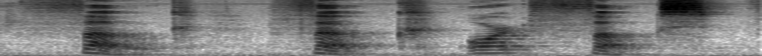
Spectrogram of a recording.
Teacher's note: when you read the word folks, you got to leave out the sound of L. So it's not forks, but it's just folks.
